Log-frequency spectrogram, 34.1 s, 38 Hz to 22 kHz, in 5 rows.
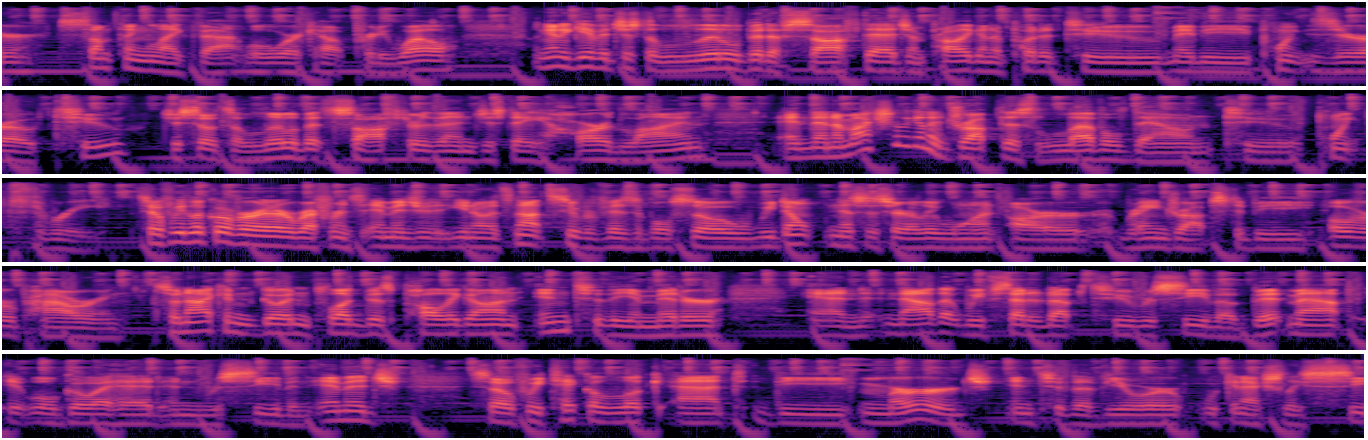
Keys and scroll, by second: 7.0 2, 13.2 3, 14.1 space.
